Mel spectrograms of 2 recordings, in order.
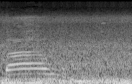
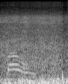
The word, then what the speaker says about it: bau: sebagai huruf Dion Karena pada saat pengucapannya dia menghasilkan ee dua bunyi yaitu bau bukan baau nah ee contoh kata-kata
